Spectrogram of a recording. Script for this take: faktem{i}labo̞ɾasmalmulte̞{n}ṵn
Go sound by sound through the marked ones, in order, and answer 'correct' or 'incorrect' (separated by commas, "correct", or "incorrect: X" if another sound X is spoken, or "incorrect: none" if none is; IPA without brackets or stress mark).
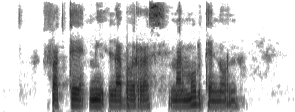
correct, correct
